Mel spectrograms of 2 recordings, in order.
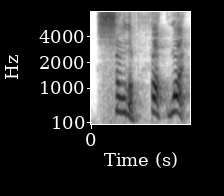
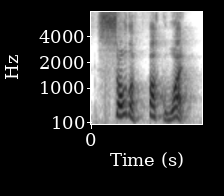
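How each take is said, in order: First: High, slow, punched words; escalating angry dismissal. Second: Angry dismissal. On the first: Fan rejecting excuses for the goalie, escalating angry dismissal. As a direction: raise the pitch and spit out each word slowly. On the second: First take of escalating retort. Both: Real, not acted.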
